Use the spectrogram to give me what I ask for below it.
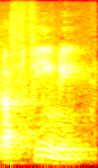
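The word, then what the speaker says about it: aphiemi: The Greek word is aphemi, A-P-H-I-E-M-I, aphemi, A-P-H-I-E-M-I. It's very close to pronunciation to another word called liberty, aphesi, A-P-H-E-S-I, aphesi.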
